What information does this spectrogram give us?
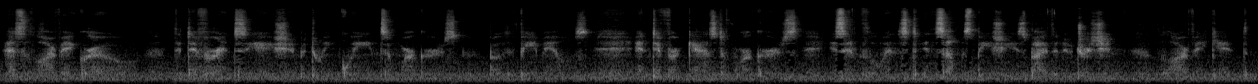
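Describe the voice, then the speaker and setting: Someone whispering a nature explainer asmr style, all hushed like theyre watching wildlife. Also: measured pace, rough recording. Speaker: nature video narrator.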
